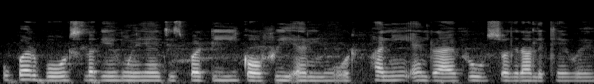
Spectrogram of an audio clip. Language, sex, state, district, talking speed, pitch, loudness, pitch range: Hindi, female, Gujarat, Gandhinagar, 160 wpm, 185 Hz, -20 LUFS, 180-190 Hz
